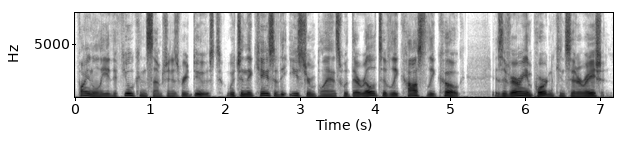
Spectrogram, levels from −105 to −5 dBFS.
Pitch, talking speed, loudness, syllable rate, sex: 135 Hz, 200 wpm, -18 LUFS, 6.5 syllables/s, male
